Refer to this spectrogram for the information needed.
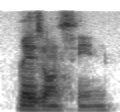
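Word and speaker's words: mise-en-scène: Is it mise-en-scene? – Mise-en-scene, yep.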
